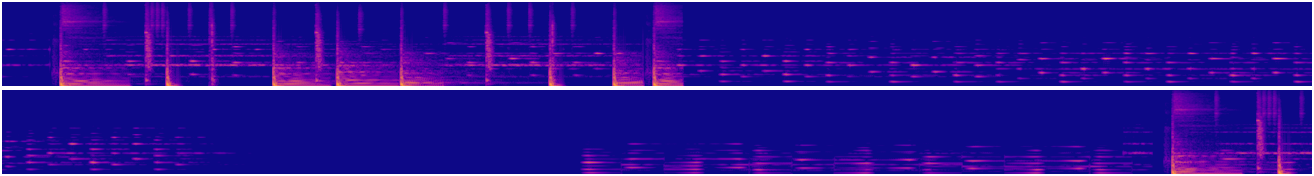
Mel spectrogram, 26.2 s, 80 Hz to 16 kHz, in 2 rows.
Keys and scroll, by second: 0.4 space, 3.8 e, 5.6 super+a, 5.9 alt+shift+Page_Down, 6.2 space, 6.3 space, 6.6 s, 14.6 space, 18.6 space, 23.1 x, 24.0 space, 24.5 space.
